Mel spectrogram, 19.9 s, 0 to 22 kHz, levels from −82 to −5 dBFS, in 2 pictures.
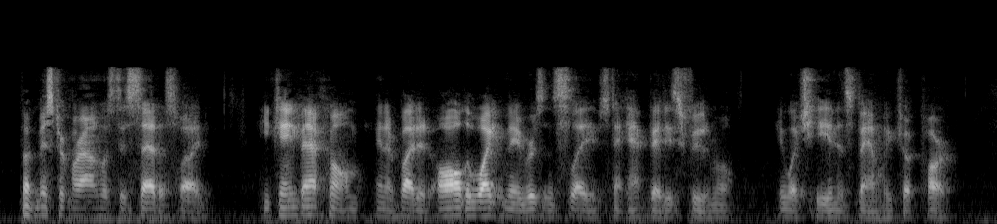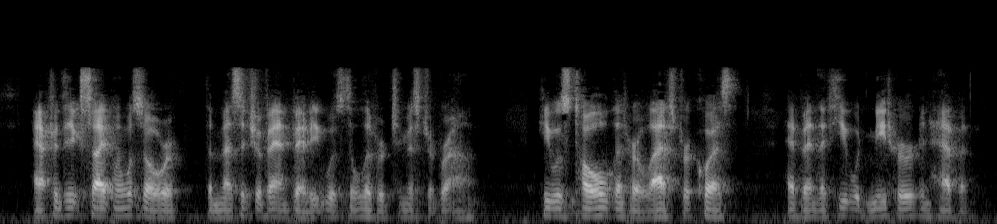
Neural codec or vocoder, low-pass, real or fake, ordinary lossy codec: codec, 16 kHz in and 24 kHz out, 0.8 kbps, FocalCodec, streaming, 65536 codes; 7.2 kHz; fake; MP3, 48 kbps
